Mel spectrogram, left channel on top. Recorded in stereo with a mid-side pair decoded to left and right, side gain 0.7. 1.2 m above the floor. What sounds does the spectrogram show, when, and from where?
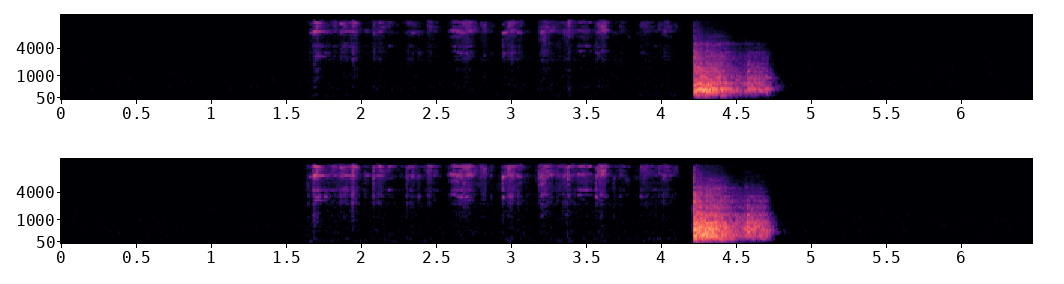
1.6 s keys jangling: 60° right, 1.1 m
4.2 s an explosion: 60° right, 0.8 m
